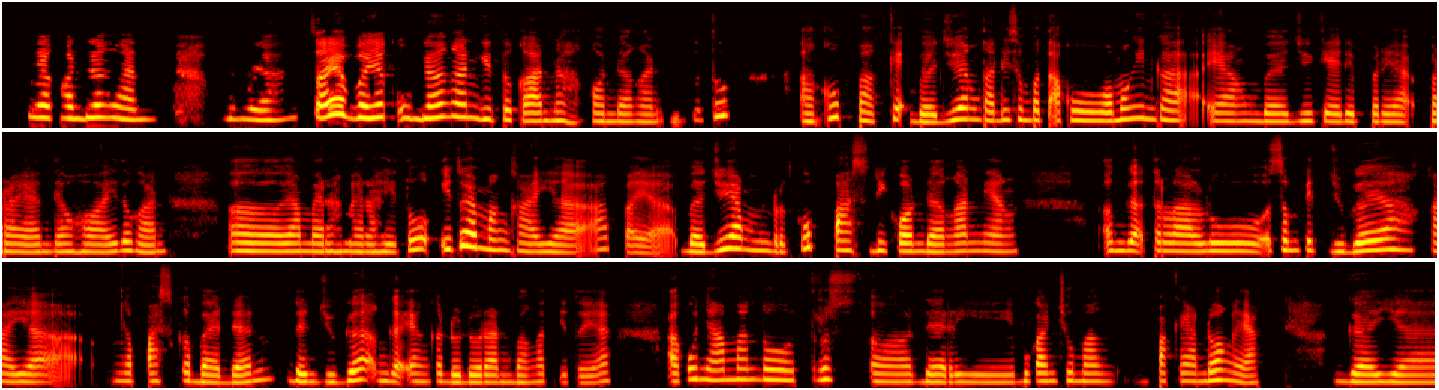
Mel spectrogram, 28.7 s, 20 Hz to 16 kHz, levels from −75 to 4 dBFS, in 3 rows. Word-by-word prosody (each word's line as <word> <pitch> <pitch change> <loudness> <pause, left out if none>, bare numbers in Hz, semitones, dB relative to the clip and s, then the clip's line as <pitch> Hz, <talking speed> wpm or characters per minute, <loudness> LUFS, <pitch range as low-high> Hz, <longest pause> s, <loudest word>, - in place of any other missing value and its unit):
Nah 350 -1 +3
iya, - - +8
kondangan 325 -2 +2 0.6
iya, 295 -3 -1 0.3
saya 375 +6 +9
banyak 350 +1 +7
undangan, 350 +3 +3
gitu 285 -2 0
kan. 240 0 +4
Nah, 250 - 0
kondangan 225 -2 -2
itu 250 - -18
tuh, 395 +2 +1 0.5
aku 230 +8 -1 0.2
pakai 255 +4 -1
baju 215 +3 +1
yang 295 -1 -1
tadi 255 +1 0
sempat 270 -2 0
aku 265 - -3 0.3
omongin 310 +3 0
Kak, 275 -2 0 0.2
yang 230 -1 -3
baju 225 0 -1
kayak 225 -2 -1
di - - -2
periya 220 -1 -1 0.2
perayaan 220 -2 0
Tionghoa 225 -1 -1
itu 245 +3 +1
kan, 210 +1 -1 0.5
eee, 235 -1 +4
yang 230 - +1
merah-merah 225 -1 0
itu, 270 +6 -1 0.2
itu 300 +6 +1
emang 290 -4 0
kayak, 220 -2 0 0.3
apa 210 - -7
ya, 195 - -4 0.2
baju 220 +2 +2
yang 315 - +4
menurutku 245 +4 -2 0.2
pas 265 -1 +3
di 250 +2 -2
kondangan, 230 0 +2
yang 225 -1 -3 0.6
enggak 245 -1 +1
terlalu 235 -2 +2
sempit 260 -2 -2
juga, 225 +1 +3
ya, 285 +3 +4 0.2
kayak, 220 -2 -2 0.3
ngepas 235 -1 -3
ke 245 - 0
badan, 215 +5 0
dan 225 -2 +3
juga 255 +7 +2
nggak 230 -2 0
yang 230 -1 -2
kedodoran 210 -1 0
banget, 215 +2 -4
gitu 205 -1 -11
ya, - - -2 0.4
aku 230 +6 +1
nyaman 290 +1 -1
tuh. 275 -2 +2
Terus, 290 0 -4
eee, 220 -1 -1
dari 215 -1 0 0.3
bukan 235 0 +1
cuma 235 -1 -1 0.4
pakaian 240 -1 -3
doang 265 +1 +3
ya, 200 -1 -1 0.5
gaya, 220 -1 +1
235 Hz, 160 wpm, -23 LUFS, 220-270 Hz, 0.6 s, saya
